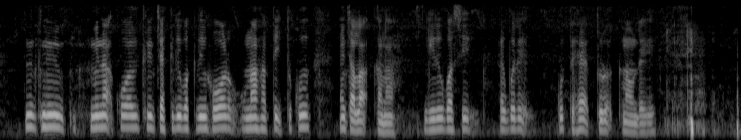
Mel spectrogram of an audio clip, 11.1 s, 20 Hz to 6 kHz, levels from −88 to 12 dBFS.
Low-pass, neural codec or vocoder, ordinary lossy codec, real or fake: 5.4 kHz; vocoder, 22.05 kHz, 80 mel bands, Vocos; none; fake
